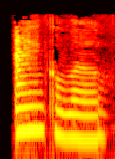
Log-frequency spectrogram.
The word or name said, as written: ankylo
